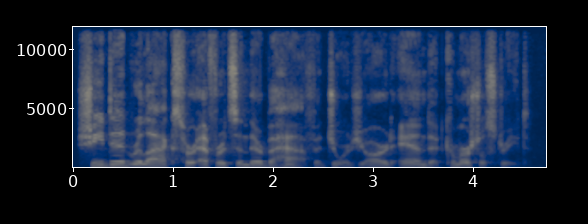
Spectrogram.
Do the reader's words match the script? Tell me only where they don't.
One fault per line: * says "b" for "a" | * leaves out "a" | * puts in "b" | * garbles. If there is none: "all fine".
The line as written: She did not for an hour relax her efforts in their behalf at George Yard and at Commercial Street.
* leaves out "not for an hour"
